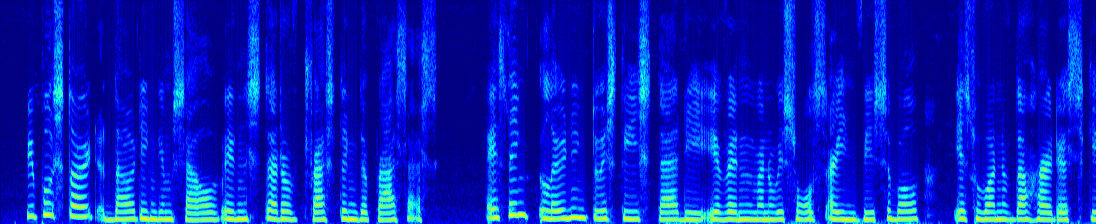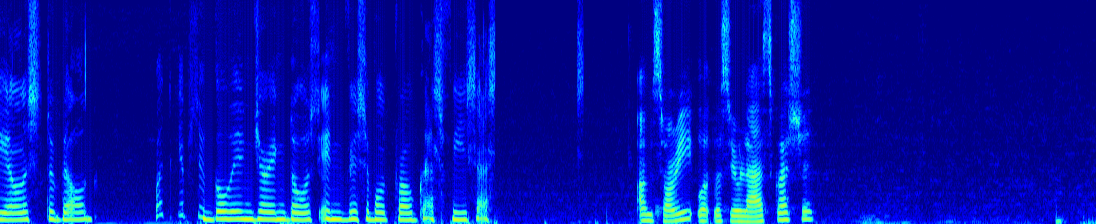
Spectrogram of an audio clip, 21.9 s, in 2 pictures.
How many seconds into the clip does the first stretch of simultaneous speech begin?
none

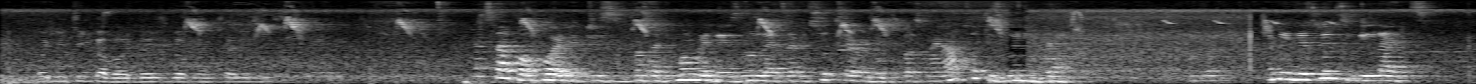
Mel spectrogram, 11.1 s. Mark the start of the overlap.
none

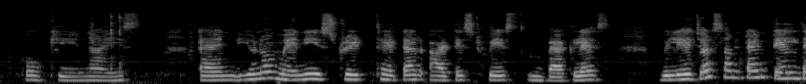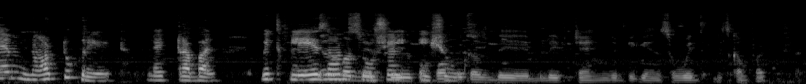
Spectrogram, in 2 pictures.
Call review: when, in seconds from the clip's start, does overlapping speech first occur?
11 s

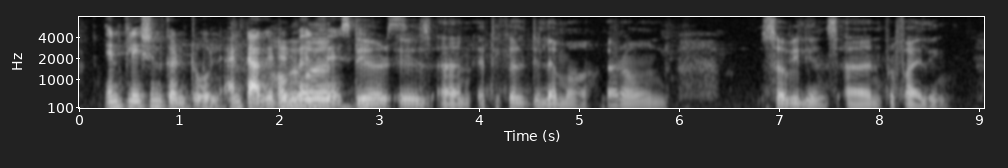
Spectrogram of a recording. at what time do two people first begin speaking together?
2 s

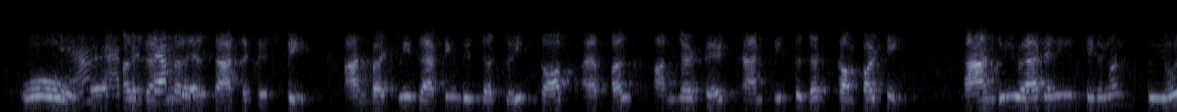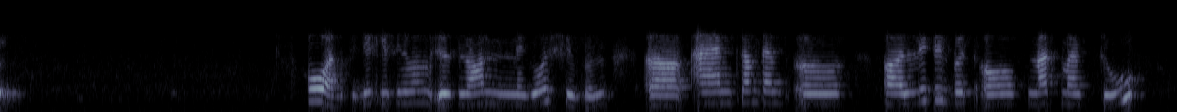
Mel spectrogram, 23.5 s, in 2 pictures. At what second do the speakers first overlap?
1 s

